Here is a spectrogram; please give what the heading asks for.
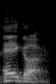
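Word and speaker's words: Egar: Well, I never know how do you pronounce Shuli's last name? Is it Agar? Agar. Agar. But everyone messes it up.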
